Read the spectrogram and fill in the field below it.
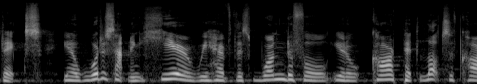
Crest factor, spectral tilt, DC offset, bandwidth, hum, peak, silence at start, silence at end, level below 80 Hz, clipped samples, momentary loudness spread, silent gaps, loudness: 20 dB; -4.5 dB/octave; under 0.1%; 19.5 kHz; none; -8 dBFS; 0 s; 0 s; -70 dBFS; under 0.1%; 8 LU; none; -26 LUFS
